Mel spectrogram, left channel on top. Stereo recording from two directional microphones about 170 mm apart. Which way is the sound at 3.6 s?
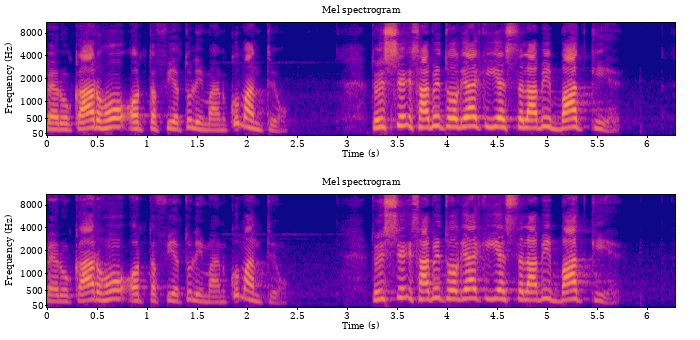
20° left (ahead or behind).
